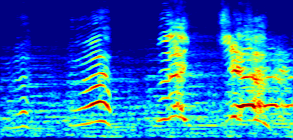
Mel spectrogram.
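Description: A loud, theatrical sneeze: three drawn-out, rising vocal 'ah' gasps build up over a few seconds before ending in a forceful, noisy burst.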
